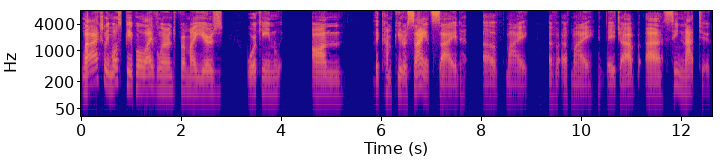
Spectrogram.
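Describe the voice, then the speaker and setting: A man's voice: medium pitch, takes it slowly, fairly bright tone, clear, resonant tone, no echo, clean studio sound. A man co-hosting a podcast, chatting casually through an episode recap, often repeating words as he starts a thought. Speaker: podcast co-host.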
